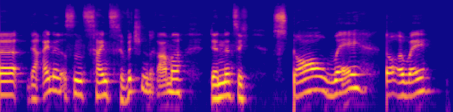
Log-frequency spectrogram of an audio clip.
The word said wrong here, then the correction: Stowaway: Habe ich das aus richtig ausgesprochen, Kalle? Ah, nee, du machst ja kein Englisch, ne? – Doch, doch. Aber so wie ich das sehe, ist es Stowaway wahrscheinlich.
